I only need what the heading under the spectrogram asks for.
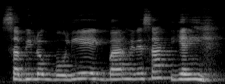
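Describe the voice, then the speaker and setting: A woman gives a recorded lesson on reciting a devotional hymn, speaking slowly and patiently. She draws out each example syllable in a mid-pitched voice. The recording carries a noticeable room echo. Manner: slow, patient, drawn-out example words. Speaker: teacher of Sanskrit hymn pronunciation.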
